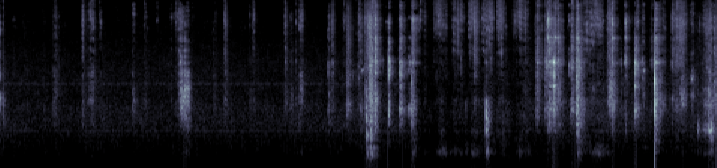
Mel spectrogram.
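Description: Magazine paper rustling and crackling as glued strips are pressed flat and smoothed by hand: a few soft rustles at first, then busier from about five seconds in, with a rubber roller run over the paper near the end and one light tap.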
